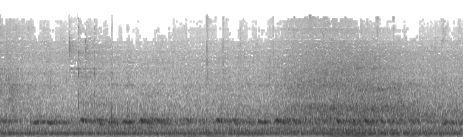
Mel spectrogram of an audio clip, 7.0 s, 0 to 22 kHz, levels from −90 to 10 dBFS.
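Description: A doubled audio track runs from start to end: a second full-band copy trails the original by about 200 ms at roughly 5 dB quieter, with no decay or room colour. The likely cause is the same sound being captured again through a slower path.

Transcoding between lossy codecs is also present throughout. The audio likely passed through HE-AAC at 32 kbit/s and then AAC-LC at 48 kbit/s. Nothing survives above 13.8 kHz, and the smeared, warbly artefacts of both encoders are heard stacked together.

A dropped buffer (overrun) occurs at 3.59 s and again at 6.42 s. Each is a place where the sound jumps ahead with no gap, skipping only a few milliseconds. That points to a short buffer likely overwritten before the program collected its samples.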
